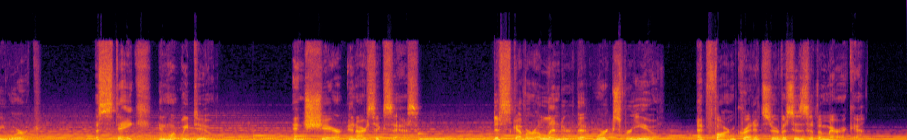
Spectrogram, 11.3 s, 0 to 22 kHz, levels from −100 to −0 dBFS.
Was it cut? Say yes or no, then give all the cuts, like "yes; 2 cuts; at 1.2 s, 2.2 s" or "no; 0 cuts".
no; 0 cuts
